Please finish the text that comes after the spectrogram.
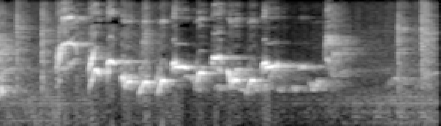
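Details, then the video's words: Bright, fast song of a white-rumped shama, played to train young birds' voices. Clear whistled notes step down in a rapid cascade, followed by high sustained whistles and a trailing, softer phrase. "tiếng chim choè lửa hót cực hay"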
